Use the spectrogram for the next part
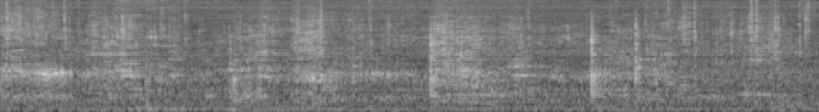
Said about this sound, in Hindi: तो कोशिश कीजिए मुसलसल चम्मच हिलाते रहें, चम्मच से नीचे चीनी नहीं लगना चाहिए।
